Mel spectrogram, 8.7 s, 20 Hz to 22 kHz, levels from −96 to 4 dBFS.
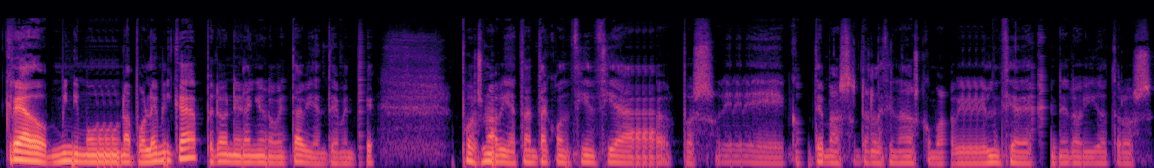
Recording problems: choppy; very; 9% of the speech affected
audio stuttering; 4 times, first at 0.5 s

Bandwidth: 14.5 kHz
